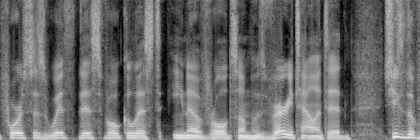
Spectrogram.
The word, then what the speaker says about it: Wroldsen: So Wroldsen, actually, yes, it's a Norwegian name, Wroldsen. It's spelled with a W, pronounced with a V.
